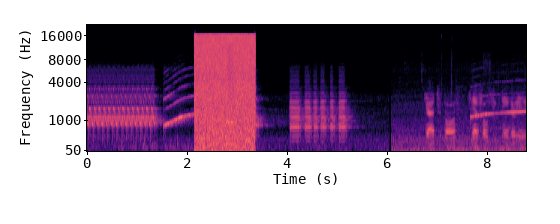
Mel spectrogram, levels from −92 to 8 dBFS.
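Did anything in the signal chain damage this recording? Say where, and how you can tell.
Yes. Between 2.16 and 3.37 s the sample-format conversion stage breaks down with a wrong sample width fault. The sound turns into loud noise with the original barely audible underneath, and it plays at about two-thirds speed with pitch lowered to match. That fits packed 24-bit data being read as 16-bit: each read value mixes bytes from neighbouring samples, so only some values carry the true high-order bits, and the frame count inflates by half.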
